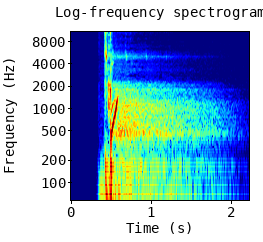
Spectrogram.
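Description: A single water-drop 'plop' sound effect: a sudden pop with a quick upward pitch glide about half a second in, trailing off in a reverberant tail that fades over about a second and a half.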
